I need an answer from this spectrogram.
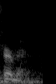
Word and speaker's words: Fairbairn: Is that how you pronounce Fairbairn? Sorry, it's all right. Go ahead. No, how do you say it? Kaimi Fairbairn. No, you're right. Kaimi Fairbairn.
